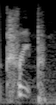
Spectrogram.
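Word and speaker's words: KREEP: a weird component that we call creep and it's spelled k r e e p and Central potassium Rare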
